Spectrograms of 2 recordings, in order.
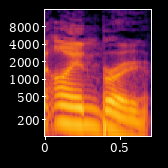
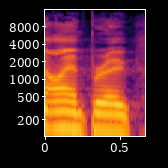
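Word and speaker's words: Irn-Bru: was the ginger hair because he was drinking iron brew right Scotland ladies and gentlemen is a is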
